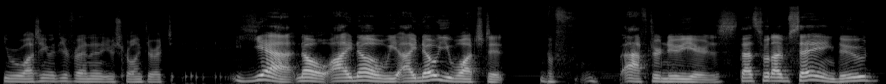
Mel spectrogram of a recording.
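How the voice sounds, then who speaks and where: A man's voice: medium pitch, moderate pace, fairly bright tone, clear, resonant tone. A man livestreaming a game, chatting informally and teasingly with his viewers and swearing casually. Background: background music.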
